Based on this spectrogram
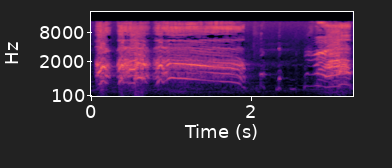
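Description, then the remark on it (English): A performer who does imitations of people and birds loudly imitates a rooster, belting out a long, strained crow, then a few short clucking sounds and a final rising crow, alone without other talk. “This is an imitation of a bird.”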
